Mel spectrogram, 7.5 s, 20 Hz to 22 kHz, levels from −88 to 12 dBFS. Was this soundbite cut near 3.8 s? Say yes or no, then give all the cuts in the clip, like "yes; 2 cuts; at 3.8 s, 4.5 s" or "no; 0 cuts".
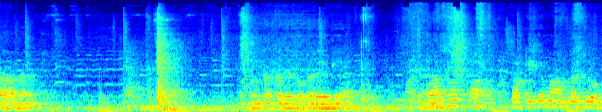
no; 1 cut; at 5.2 s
